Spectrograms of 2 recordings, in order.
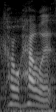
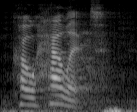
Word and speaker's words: Kohelet: All right, so I mentioned this word already, Kohelet. Say it with me. Kohelet.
